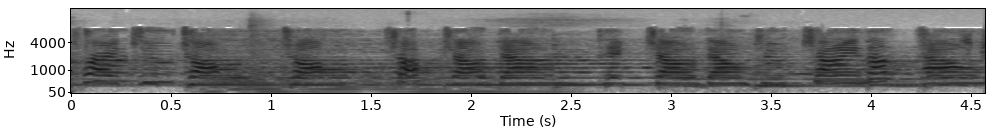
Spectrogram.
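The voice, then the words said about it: Sustained put-on accent while singing. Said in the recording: “How is she keeping the accent going?”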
